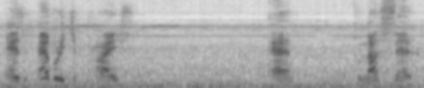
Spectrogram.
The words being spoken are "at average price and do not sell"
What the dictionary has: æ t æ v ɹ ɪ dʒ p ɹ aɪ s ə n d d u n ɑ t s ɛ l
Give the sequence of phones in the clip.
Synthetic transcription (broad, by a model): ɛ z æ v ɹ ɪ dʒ p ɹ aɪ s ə n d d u n ɑ t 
